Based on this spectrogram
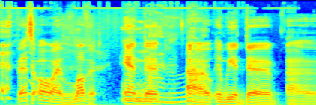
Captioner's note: laughs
